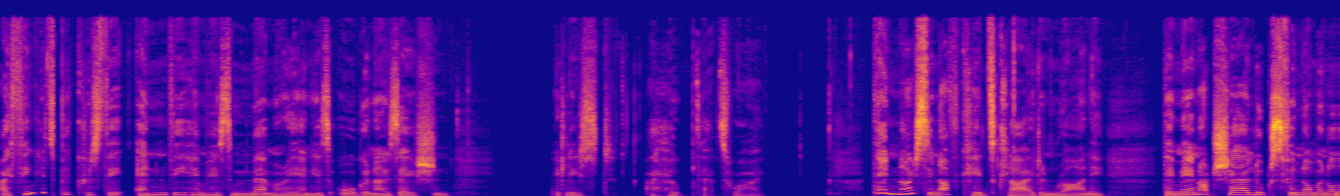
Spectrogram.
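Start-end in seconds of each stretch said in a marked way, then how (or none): 4.2-5.8 soft unvoiced worried aside; whispered aside. A narrator's reading. Narrator confiding her worry about Luke, whispered. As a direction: breathe it as a private doubt.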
